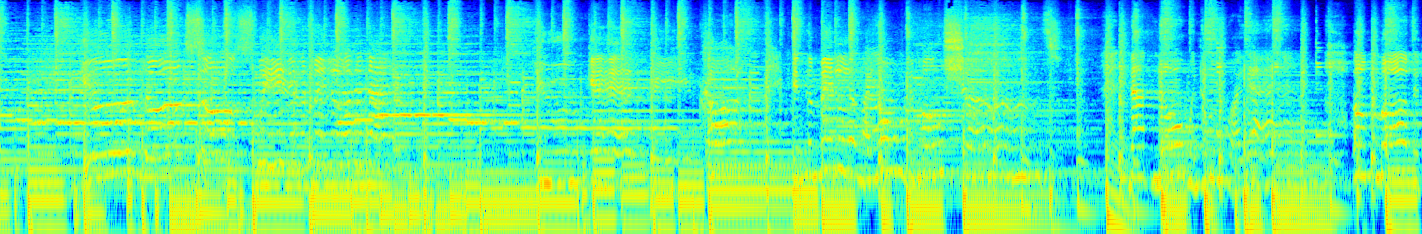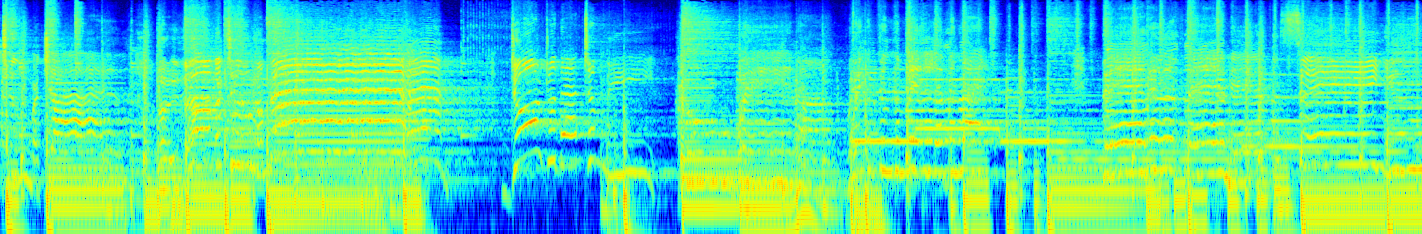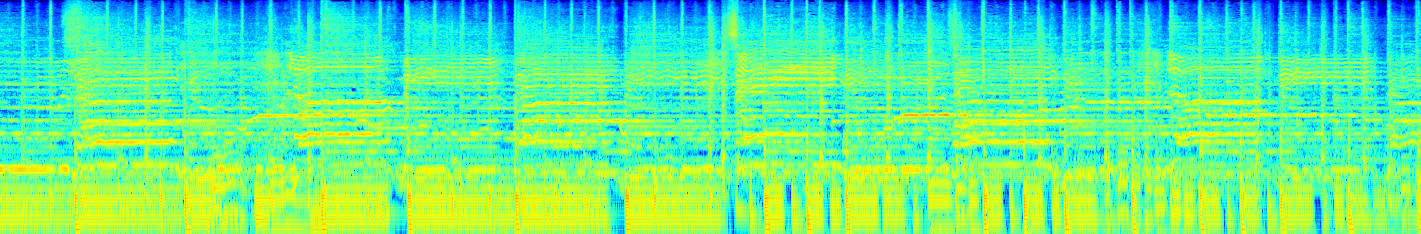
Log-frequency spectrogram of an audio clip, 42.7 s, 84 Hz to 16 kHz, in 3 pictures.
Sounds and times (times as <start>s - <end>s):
Singing: 0.0s - 12.9s, 13.5s - 42.6s
Music of Asia: 0.0s - 19.5s, 21.0s - 42.6s.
